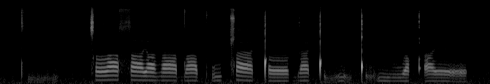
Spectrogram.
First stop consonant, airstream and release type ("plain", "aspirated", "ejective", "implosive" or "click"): ejective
